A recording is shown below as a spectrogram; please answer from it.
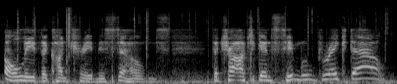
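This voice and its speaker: A man's voice: sits high, very animated, moderate pace, background noise. Man playing a nervous, pleading petty thief. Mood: guilty, pleading. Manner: anxious, pleading, faltering. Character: nervous, guilty male hotel attendant, weak-willed petty thief. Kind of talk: holiday radio play acting.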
